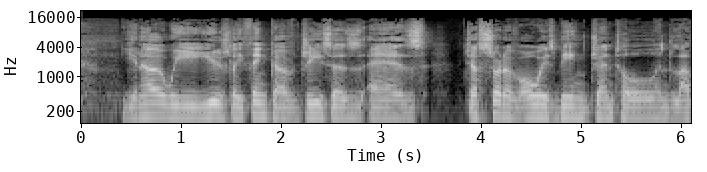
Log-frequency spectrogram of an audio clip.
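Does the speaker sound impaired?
No.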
